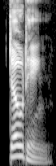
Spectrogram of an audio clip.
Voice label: "doting", spelling

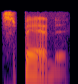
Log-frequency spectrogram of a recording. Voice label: "sped", english

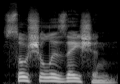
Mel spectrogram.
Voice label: "socialization", English voice

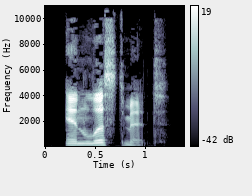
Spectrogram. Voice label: "enlistment", spelling

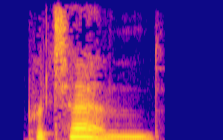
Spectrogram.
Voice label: "pretend", voice, spelling

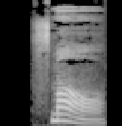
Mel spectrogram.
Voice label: "small", voice, spelling

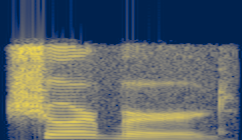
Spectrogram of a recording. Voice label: "shorebird", words

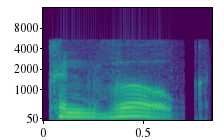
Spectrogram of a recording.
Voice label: "convoke", English

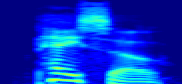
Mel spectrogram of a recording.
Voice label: "peso", voice, English

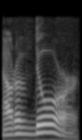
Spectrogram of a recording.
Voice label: "out-of-door", English

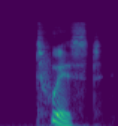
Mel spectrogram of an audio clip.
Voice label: "twist", English spelling voice

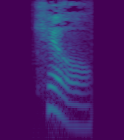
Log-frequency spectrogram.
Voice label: "kill", English

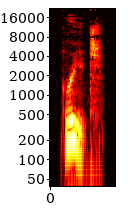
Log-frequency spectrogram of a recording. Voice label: "greet", spelling

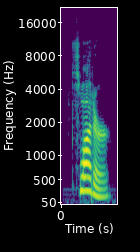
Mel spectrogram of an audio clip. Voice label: "flutter", English

